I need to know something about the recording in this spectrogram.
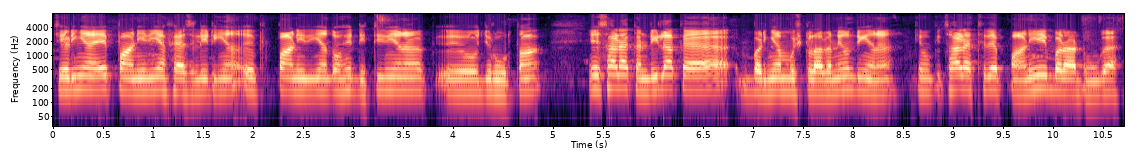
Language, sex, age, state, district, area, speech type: Dogri, male, 30-45, Jammu and Kashmir, Samba, rural, spontaneous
